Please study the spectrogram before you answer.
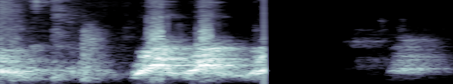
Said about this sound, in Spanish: alerta de perros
